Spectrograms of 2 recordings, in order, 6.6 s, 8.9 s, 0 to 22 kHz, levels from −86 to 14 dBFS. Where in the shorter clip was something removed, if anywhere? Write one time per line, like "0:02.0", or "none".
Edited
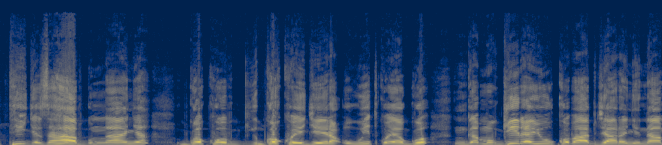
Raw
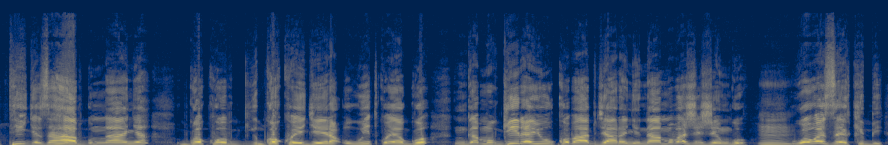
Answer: none

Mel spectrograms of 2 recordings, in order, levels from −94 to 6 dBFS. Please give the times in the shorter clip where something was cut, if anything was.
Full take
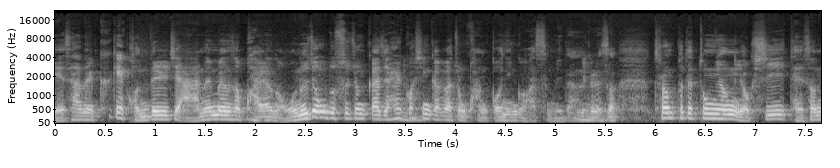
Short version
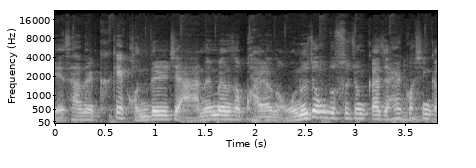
none

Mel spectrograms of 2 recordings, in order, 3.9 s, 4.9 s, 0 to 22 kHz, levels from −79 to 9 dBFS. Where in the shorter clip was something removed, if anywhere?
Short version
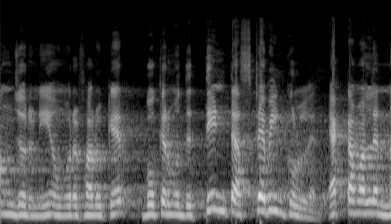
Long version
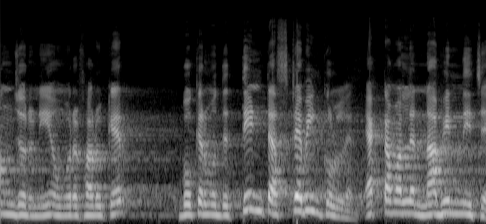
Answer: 0:01.3

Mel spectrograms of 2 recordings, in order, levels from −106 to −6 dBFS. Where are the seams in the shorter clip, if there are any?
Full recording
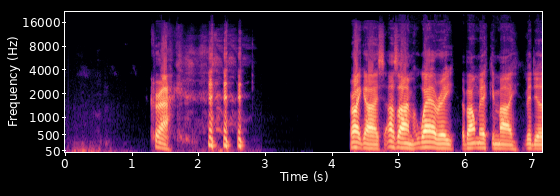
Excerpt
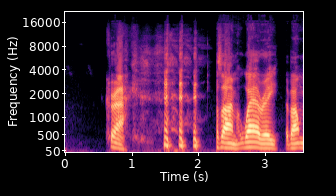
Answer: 0:02.3

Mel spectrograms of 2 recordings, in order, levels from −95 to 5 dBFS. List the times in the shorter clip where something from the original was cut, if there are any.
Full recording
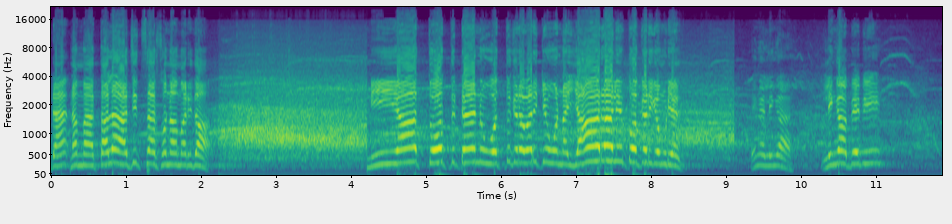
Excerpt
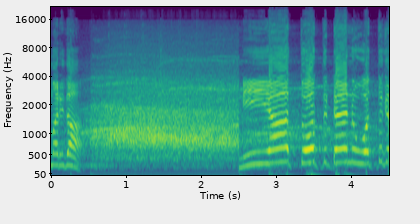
none

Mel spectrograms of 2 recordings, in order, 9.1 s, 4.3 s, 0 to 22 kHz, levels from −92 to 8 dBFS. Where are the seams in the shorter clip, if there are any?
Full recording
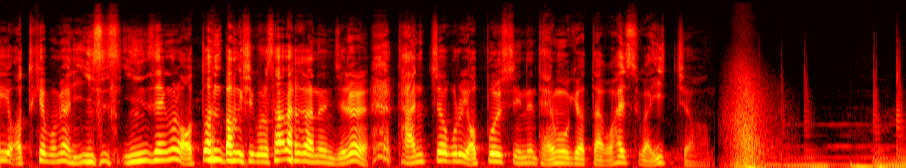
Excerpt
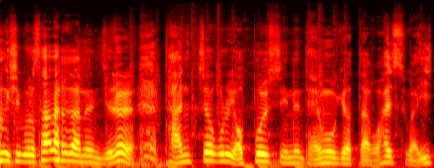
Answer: none

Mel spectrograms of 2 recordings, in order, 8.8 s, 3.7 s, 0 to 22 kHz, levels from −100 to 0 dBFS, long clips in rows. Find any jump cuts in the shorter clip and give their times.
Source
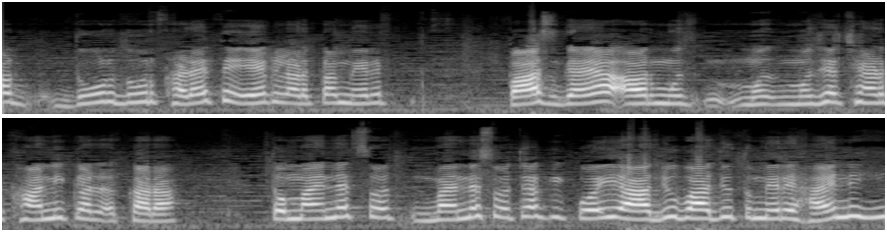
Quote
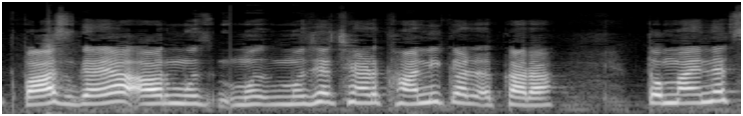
0:01.1

